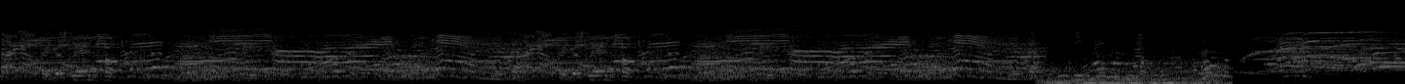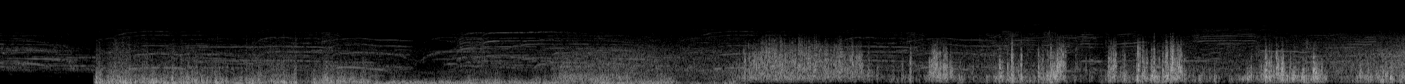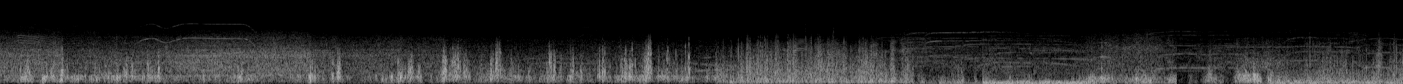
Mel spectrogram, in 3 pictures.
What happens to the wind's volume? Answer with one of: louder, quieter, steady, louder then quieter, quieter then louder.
louder.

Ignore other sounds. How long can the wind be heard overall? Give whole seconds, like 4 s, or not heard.
27 s.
